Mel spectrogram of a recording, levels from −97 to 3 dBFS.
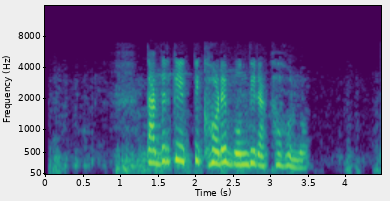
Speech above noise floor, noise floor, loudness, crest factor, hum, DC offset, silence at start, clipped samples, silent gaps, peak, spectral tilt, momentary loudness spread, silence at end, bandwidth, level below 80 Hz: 35 dB; -51 dBFS; -17 LUFS; 18 dB; none; under 0.1%; 0.1 s; under 0.1%; none; -2 dBFS; -8.5 dB/octave; 20 LU; 1 s; 5.8 kHz; -54 dBFS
